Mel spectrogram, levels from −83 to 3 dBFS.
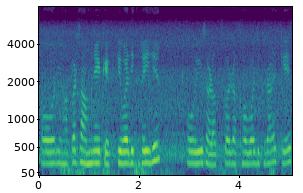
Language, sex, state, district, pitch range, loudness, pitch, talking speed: Hindi, male, Madhya Pradesh, Dhar, 210-220 Hz, -15 LUFS, 215 Hz, 235 wpm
